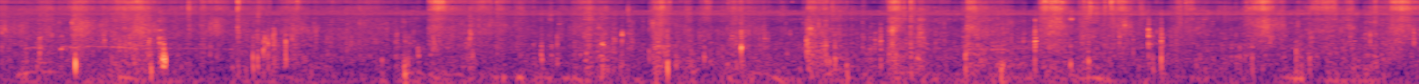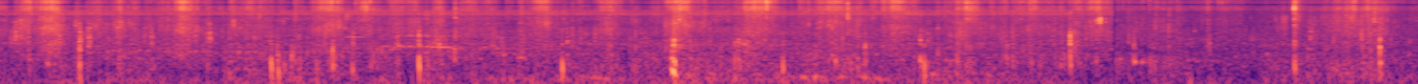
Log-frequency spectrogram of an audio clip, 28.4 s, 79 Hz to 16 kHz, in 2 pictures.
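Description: Footsteps and rustling of several people walking through grass and leafy undergrowth, with irregular crackles of brushed leaves and stems. A steady high insect buzz runs underneath and stops about 25 seconds in.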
